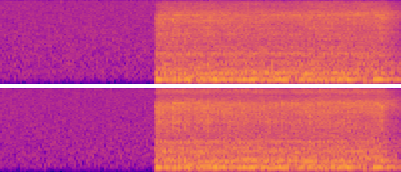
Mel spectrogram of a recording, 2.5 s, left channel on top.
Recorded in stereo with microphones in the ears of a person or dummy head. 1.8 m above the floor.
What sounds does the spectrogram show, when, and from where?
1.0 s frying: 15° right (ahead or behind), 0.8 m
